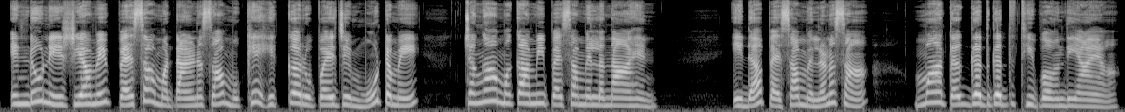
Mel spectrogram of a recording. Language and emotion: Sindhi, happy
